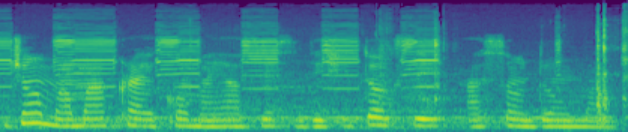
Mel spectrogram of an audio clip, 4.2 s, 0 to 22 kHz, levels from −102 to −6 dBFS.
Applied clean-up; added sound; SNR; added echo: none; Coin (dropping) / Alarm; 3 dB; none.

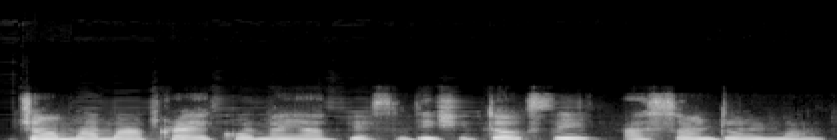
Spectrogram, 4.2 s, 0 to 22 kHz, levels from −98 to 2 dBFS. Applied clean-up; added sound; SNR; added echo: neural mask model DeepFilterNet 3.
